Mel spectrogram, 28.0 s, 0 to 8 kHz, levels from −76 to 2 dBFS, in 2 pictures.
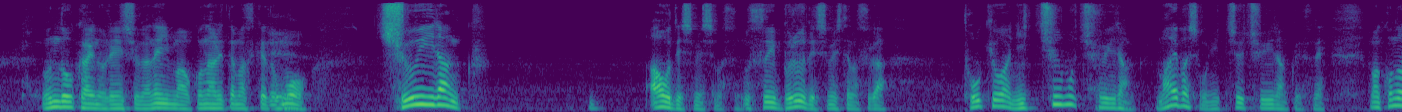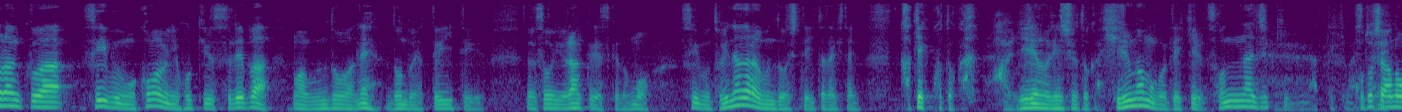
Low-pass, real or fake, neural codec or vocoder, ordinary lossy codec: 7.2 kHz; real; none; AAC, 32 kbps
